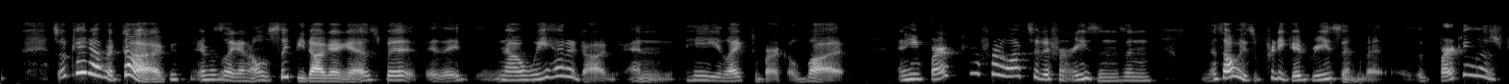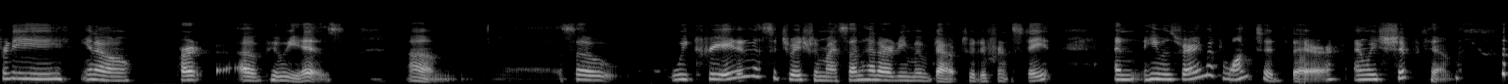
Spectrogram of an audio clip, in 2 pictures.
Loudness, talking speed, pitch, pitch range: -26 LUFS, 160 wpm, 235 Hz, 200-315 Hz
